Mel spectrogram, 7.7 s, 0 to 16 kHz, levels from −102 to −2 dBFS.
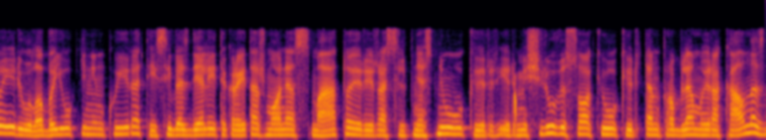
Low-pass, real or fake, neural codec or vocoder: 7.2 kHz; real; none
